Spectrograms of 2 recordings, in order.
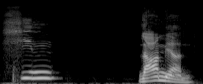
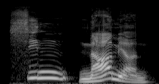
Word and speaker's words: Shin Ramyeon: So people might pronounce it as Shin Ramyeon. Shin Ramyeon, right?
